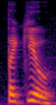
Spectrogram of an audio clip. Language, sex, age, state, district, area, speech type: Kashmiri, male, 18-30, Jammu and Kashmir, Kulgam, urban, read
